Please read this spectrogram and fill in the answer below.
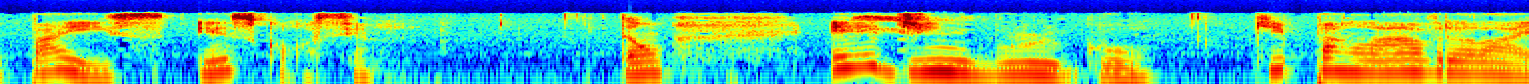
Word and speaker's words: Edimburgo: o país Escócia tão Edimburgo que palavra lá é que classificação ela é em Edimburgo a sílaba tônica é a penúltima Então vai ser paroxítona e arquipélagos ali Nós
